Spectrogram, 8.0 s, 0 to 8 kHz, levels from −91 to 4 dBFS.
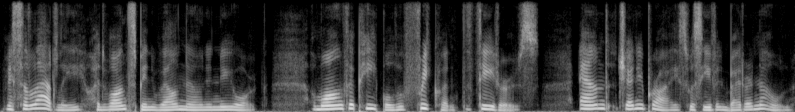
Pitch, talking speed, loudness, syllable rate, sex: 210 Hz, 180 wpm, -17 LUFS, 4.8 syllables/s, female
